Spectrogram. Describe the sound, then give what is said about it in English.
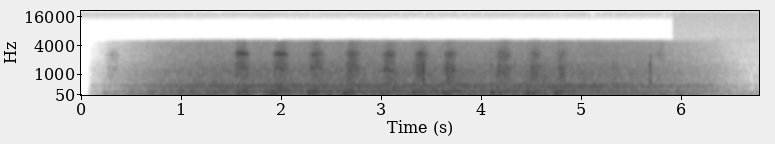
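A dense, steady swarm of bees drones around a hive, many overlapping buzzes forming a continuous hum with brief higher whines as individual bees pass, no voices. “Joan starts to spend more time with the bees.”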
